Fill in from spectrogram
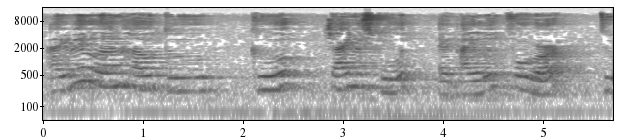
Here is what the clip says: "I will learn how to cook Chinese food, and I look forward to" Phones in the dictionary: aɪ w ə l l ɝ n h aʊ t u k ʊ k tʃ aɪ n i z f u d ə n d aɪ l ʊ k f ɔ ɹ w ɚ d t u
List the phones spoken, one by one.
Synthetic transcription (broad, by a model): aɪ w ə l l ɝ n h aʊ t u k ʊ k tʃ aɪ n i s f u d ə n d aɪ l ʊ k f ɔ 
